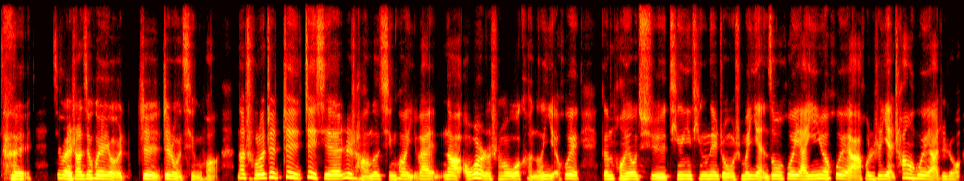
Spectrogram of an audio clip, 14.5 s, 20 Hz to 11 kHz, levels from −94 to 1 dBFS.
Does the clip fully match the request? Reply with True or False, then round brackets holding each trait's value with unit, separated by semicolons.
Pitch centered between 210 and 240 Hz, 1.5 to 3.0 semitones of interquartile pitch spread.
False (195 Hz; 2.7 semitones)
